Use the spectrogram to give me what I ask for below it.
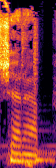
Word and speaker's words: şarap: Bir şişe şarap. – I beg your pardon. – Bir şişe şarap. One bottle of wine. – I thought you were telling me to shut up. – No, wine is şarap.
